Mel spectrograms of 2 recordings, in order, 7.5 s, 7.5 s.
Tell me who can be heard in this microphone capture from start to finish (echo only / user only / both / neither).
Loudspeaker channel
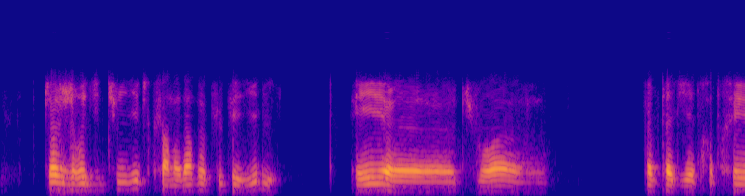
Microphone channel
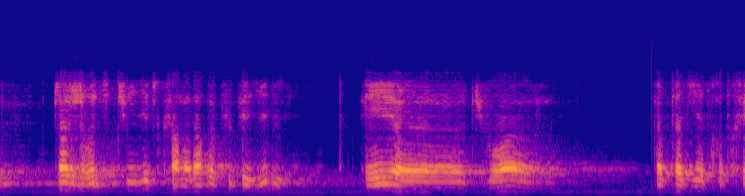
echo only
